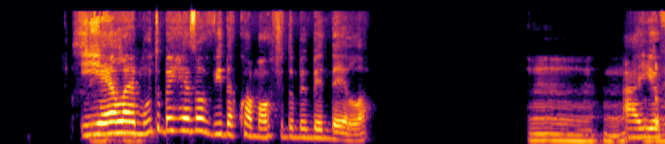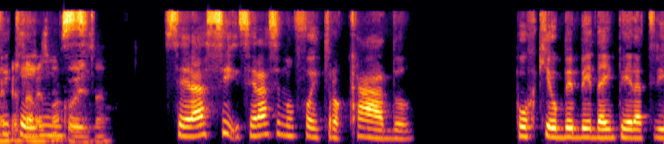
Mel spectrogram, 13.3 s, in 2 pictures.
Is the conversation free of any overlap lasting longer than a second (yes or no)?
no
